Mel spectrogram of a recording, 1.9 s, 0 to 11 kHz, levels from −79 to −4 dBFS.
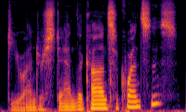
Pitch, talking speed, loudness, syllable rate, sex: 115 Hz, 160 wpm, -20 LUFS, 5.9 syllables/s, male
